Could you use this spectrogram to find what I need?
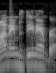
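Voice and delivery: nasal, intense delivery pushed through the nose. Asked for a nasal impression, doing a Dean Ambrose impression. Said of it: "do your best impression of, uh, of Dean".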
